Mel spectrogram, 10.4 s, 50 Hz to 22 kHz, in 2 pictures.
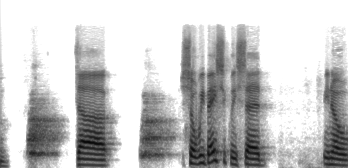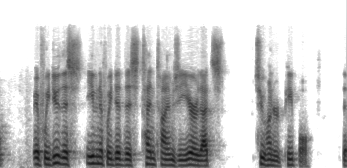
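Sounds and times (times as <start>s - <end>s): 
pet dog barking at someone: 0.4s - 1.0s, 2.1s - 2.7s
speech: 1.2s - 1.7s, 2.7s - 4.0s, 4.8s - 10.4s.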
